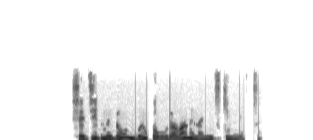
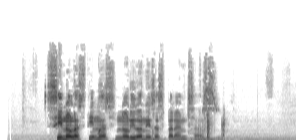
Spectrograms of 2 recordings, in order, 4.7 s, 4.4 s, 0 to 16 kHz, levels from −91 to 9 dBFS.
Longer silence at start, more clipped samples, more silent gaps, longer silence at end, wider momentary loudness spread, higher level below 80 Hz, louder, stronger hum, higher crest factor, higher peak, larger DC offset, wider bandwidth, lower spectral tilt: first, 1.1 s vs 0.7 s; neither; first, 3.73-3.79 s vs none; second, 0.8 s vs 1.1 s; second, 9 LU vs 15 LU; about the same, -60 dBFS vs -58 dBFS; first, -16 LUFS vs -21 LUFS; neither; second, 14 dB vs 24 dB; about the same, -2 dBFS vs 0 dBFS; neither; second, 8 kHz vs 11 kHz; about the same, -5 dB/octave vs -4 dB/octave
